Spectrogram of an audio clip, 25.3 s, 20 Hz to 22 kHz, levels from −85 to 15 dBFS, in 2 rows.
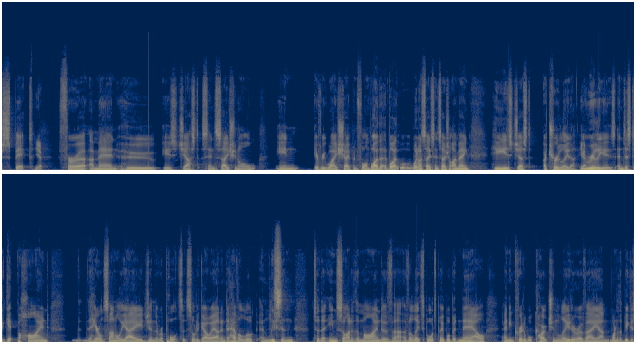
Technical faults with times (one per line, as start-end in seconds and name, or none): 0.53-25.11 clock drift buffer slips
